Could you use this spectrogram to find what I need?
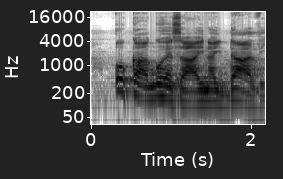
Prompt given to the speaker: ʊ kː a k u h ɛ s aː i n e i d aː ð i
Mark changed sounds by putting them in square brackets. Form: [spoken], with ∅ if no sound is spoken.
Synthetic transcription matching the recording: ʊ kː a [ɡ] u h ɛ s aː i n [a] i d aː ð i

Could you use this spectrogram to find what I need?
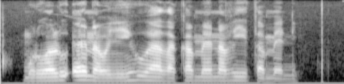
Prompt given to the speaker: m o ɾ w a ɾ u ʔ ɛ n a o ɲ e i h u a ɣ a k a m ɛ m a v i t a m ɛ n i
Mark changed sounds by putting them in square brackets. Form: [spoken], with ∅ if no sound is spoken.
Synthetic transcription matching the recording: m o ɾ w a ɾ u ʔ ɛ n a o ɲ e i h u a [ð] a k a m ɛ [n] a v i t a m ɛ n i

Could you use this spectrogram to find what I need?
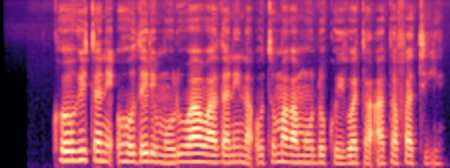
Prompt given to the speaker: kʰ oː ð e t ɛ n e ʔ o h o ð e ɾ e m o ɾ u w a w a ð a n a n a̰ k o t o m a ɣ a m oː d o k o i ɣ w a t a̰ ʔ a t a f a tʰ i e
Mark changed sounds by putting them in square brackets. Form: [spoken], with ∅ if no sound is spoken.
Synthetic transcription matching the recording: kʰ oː [ɣ] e t [a] n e ʔ o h o ð e ɾ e m o ɾ u w a w a ð a n [i] n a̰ [ʔ] o t o m a ɣ a m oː d o k o i ɣ w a t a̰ ʔ a t a f a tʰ i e

